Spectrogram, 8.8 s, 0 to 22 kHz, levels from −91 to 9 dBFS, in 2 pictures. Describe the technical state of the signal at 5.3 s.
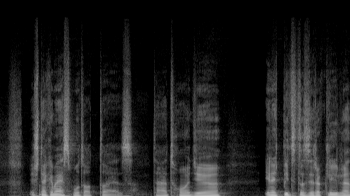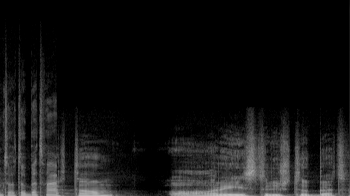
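At 5.3 s the speech sits inside a section at the wrong speed, running from 5.08 s to 8.75 s, where it plays at half speed, likely from being fitted to the wrong clock. It sounds deep and dragged, roughly ten semitones lower. On a spectrogram the harmonics and formants shift sharply downward and spread out in time; the waveform looks stretched.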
